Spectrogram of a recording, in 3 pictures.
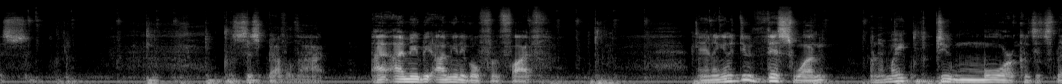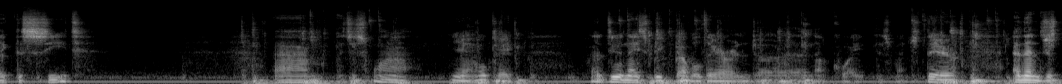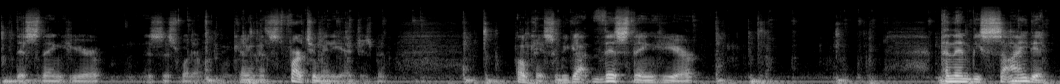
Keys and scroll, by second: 2.3 ctrl+b, 6.0 alt+a, 9.1 ctrl+b, 13.1 Escape, 13.7 alt+a, 15.6 ctrl+b, 17.2 alt+a, 18.4 ctrl+b, 20.1 alt+a, 21.3 ctrl+b, 21.4 ctrl+b, 23.3 Tab, 23.8 alt+a, 25.9 Tab, 26.1 a, 28.4 Tab, 28.8 alt+a.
